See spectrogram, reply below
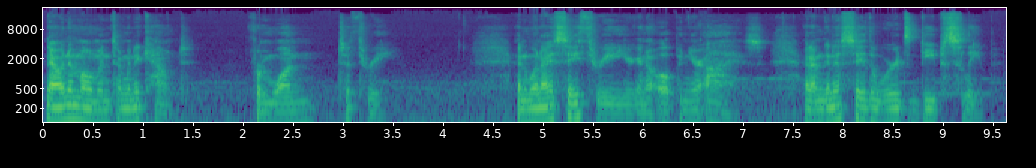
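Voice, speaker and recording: A man guiding a hypnosis relaxation induction in a soothing, measured way, leaving long pauses between phrases. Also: deep voice, fairly even intonation, darkish tone, slight background noise. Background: background music.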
